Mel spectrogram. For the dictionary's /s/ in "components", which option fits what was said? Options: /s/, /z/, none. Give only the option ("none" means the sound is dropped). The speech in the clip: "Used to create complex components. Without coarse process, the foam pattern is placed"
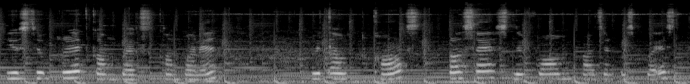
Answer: none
